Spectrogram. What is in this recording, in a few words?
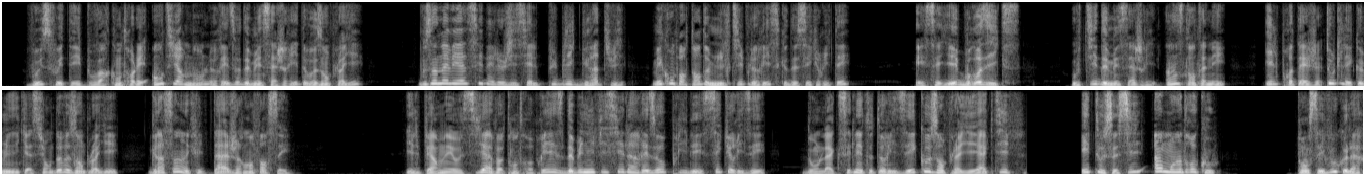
Voiceover French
